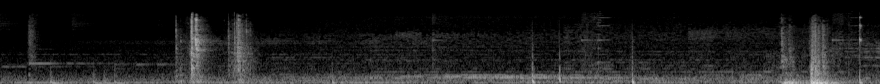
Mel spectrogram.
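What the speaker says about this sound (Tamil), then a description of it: "சரி, கதவை திறக்கிறேன்." A door is opened indoors, with a couple of sharp knocks and clacks early on, a quiet stretch of room tone, then a louder thud and rattle near the end.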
